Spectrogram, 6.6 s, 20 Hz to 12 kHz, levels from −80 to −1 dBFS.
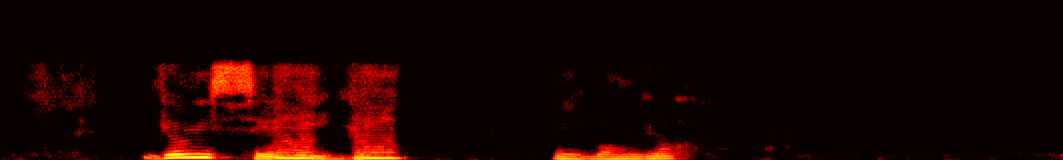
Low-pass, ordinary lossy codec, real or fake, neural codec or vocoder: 7.2 kHz; Opus, 64 kbps; fake; codec, 16 kHz, 2 kbps, FreqCodec, smaller model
